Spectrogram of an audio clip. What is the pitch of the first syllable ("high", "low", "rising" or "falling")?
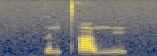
rising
